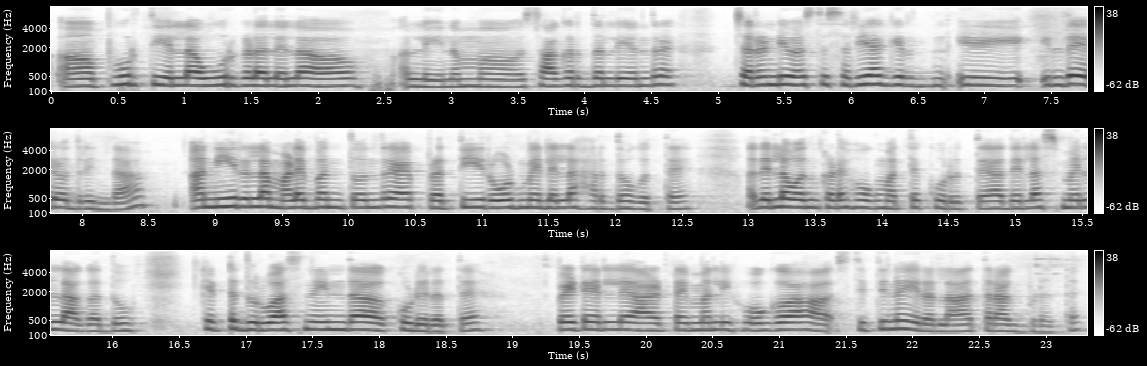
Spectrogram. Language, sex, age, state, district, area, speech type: Kannada, female, 30-45, Karnataka, Shimoga, rural, spontaneous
